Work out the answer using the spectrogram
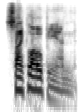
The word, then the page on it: Cyclopean: American English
